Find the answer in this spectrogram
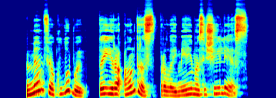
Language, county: Lithuanian, Kaunas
